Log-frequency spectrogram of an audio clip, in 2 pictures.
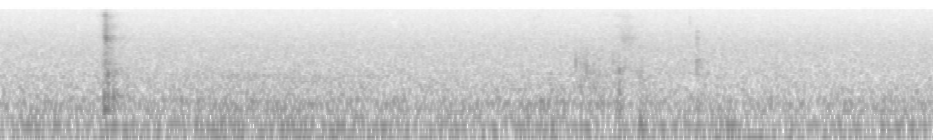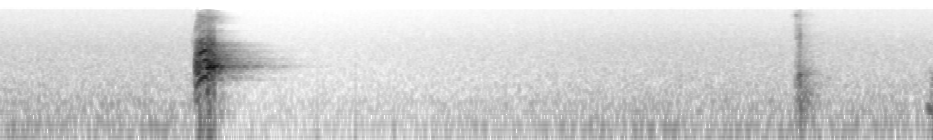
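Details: Little dog with a big temper lets out one sharp, loud bark, surrounded by near silence and a few faint clicks before and after.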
